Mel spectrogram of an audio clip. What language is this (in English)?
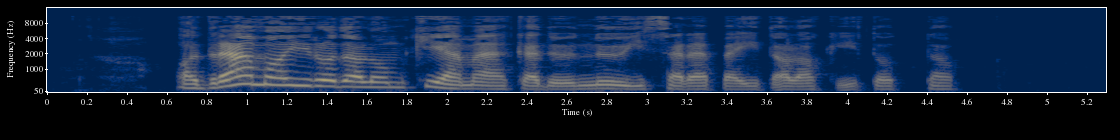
Hungarian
